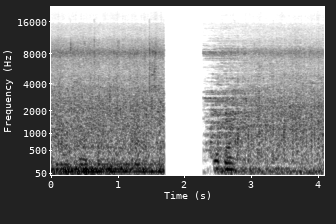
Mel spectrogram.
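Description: Steady rain falling in Mindanao, a dense continuous hiss that cuts out into silence for about half a second, then resumes just as steady and close.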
